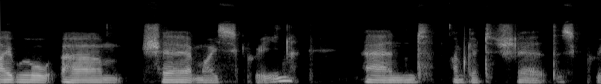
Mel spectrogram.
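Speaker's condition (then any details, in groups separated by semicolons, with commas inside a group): No condition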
